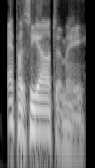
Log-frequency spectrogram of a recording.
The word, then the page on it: Episiotomy: British English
